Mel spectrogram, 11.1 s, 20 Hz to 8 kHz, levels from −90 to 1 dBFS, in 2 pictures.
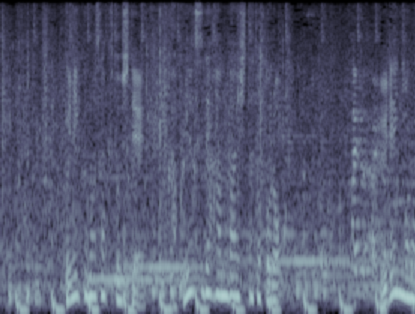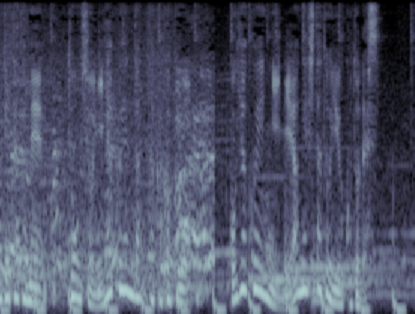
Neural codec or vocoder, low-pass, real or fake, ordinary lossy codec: none; none; real; none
